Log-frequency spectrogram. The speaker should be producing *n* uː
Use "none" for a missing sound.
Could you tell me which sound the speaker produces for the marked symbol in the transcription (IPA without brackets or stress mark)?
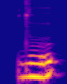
d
